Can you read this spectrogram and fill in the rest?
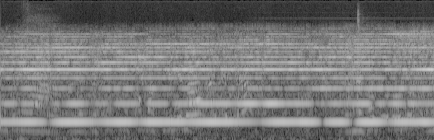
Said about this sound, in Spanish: que ayer la estuvieron probando. Vale, que es la sirena de guerra.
